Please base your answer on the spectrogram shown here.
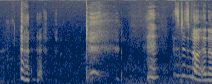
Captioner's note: Trina sobbing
